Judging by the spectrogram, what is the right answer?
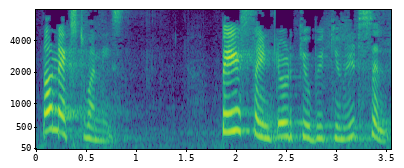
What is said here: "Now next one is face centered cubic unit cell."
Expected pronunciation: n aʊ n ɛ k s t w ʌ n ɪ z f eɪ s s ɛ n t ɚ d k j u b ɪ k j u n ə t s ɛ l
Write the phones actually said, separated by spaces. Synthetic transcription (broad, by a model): n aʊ n ɛ k s t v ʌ n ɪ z p eɪ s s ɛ n t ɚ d k j u b ɪ k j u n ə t s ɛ l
